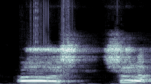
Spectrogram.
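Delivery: loud, stammering angry outburst. Retelling how the other Nova went ballistic at a compliment: imitating Alex Nova's voice. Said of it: "because this is his voice".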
